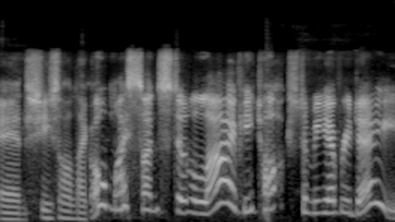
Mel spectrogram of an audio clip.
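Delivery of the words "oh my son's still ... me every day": put-on very high, croaky old lady voice. Retelling a scene where a man visits a mother, in a croaky old lady voice. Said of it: "she's like a croaky old lady".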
